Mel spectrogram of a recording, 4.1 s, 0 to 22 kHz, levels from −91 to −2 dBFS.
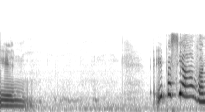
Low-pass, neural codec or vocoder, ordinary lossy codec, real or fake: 7.2 kHz; none; none; real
